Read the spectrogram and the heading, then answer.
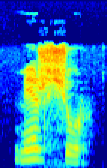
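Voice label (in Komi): "меж сюр", Komi, female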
